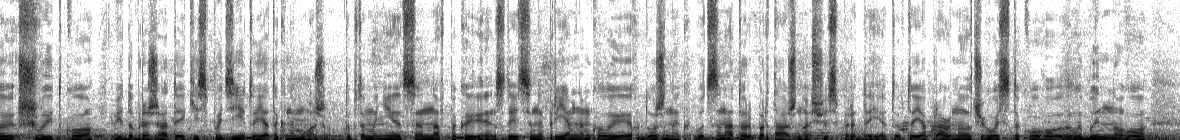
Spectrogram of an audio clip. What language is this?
Ukrainian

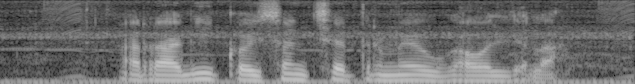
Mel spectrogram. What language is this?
Bhojpuri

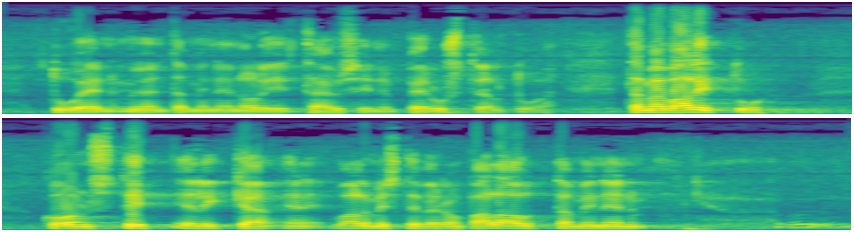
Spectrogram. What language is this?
Finnish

